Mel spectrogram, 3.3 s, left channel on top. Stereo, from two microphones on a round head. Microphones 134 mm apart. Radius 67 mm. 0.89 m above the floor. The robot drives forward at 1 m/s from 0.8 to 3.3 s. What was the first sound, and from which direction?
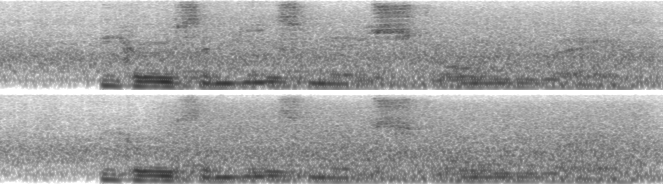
A man speaking, 20° left (ahead or behind).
